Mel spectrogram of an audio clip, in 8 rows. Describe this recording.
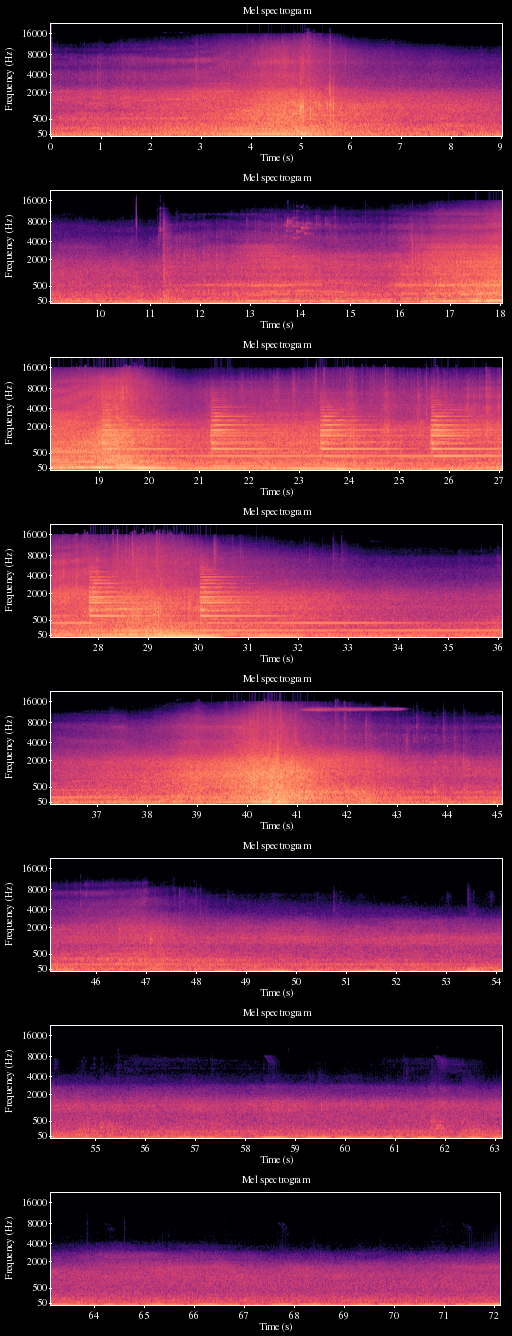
Christmas evening but no mass in the village. SD-702/Me-64 NOS.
